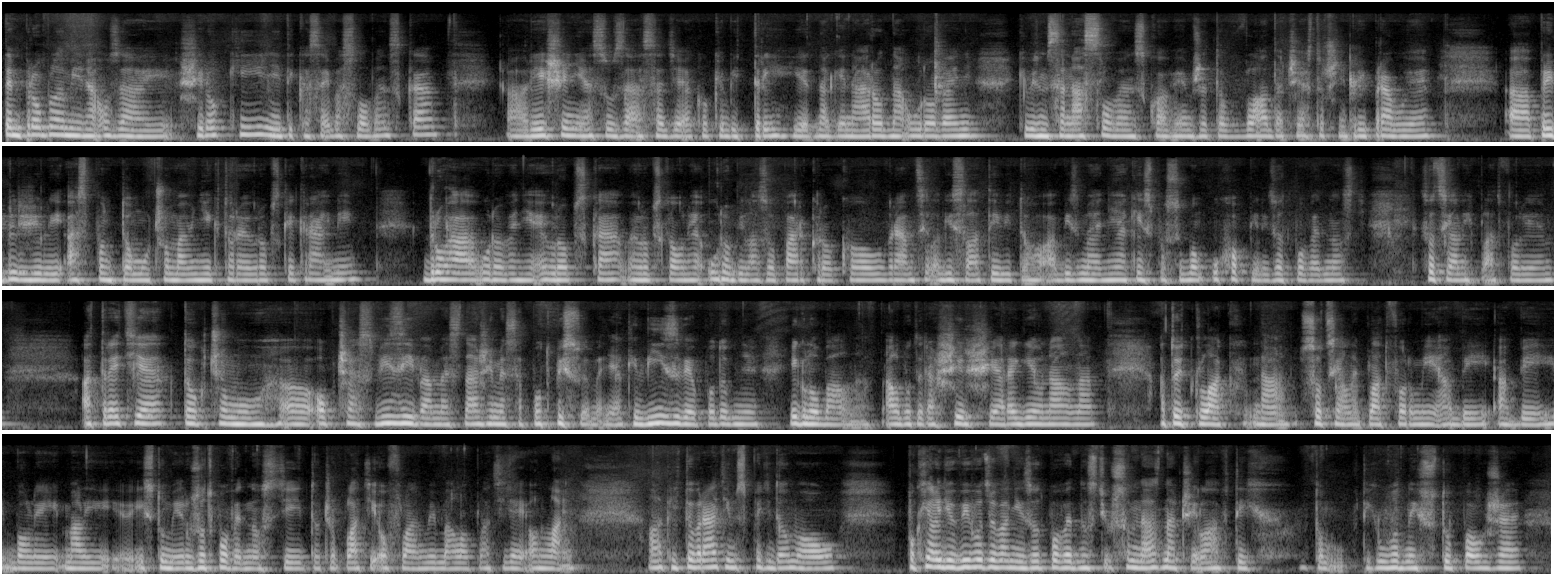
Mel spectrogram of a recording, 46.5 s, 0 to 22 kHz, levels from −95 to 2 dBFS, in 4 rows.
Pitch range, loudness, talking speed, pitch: 175-190 Hz, -24 LUFS, 165 wpm, 180 Hz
